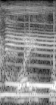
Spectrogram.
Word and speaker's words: Weiss: Weiss. You did it. Yeah, Weiss like nice.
